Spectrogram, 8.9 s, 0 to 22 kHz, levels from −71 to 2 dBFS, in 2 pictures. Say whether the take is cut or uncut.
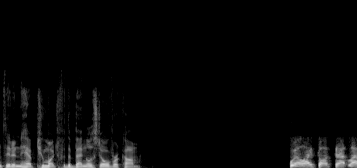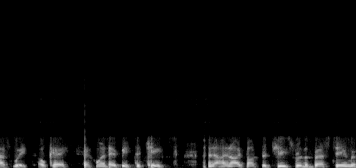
uncut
